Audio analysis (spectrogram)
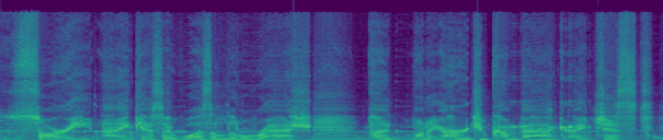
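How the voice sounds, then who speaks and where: A man's voice: a little high, lively intonation, normal speed, natural voice. A man voicing a nervous fugitive customer who speaks in an apologetic, timid way, over game music.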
